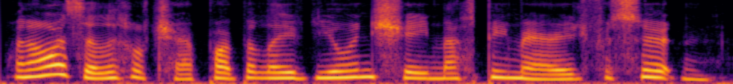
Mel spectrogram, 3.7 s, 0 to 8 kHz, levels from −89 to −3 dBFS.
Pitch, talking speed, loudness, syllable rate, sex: 215 Hz, 260 wpm, -15 LUFS, 6.0 syllables/s, female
